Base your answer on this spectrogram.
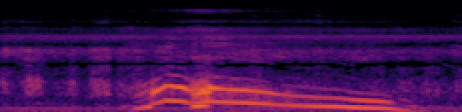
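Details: Bullet, a dog, heading to his dog cave: one tonal whine that rises quickly, then glides slowly downward for about a second before fading, over a steady faint hum of insects.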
